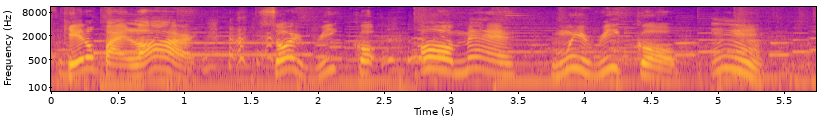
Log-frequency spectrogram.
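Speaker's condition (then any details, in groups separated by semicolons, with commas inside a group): No condition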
